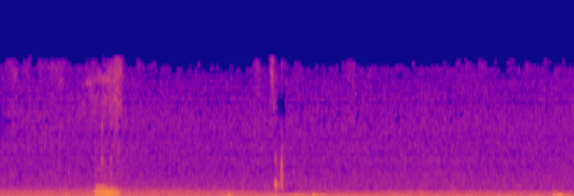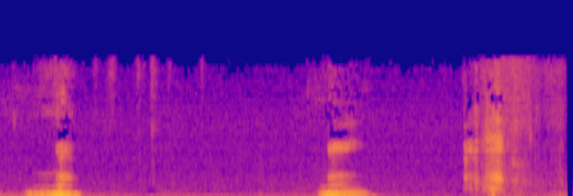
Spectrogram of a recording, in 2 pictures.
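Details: Domestic cat giving two short, tonal meows about three seconds apart, each roughly half a second long with clear overtones, over a steady low indoor hum with a few faint knocks and clicks.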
